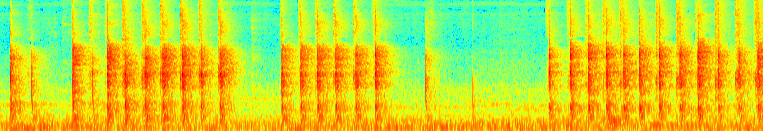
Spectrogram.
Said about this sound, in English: when you cut the onion, slices the onion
